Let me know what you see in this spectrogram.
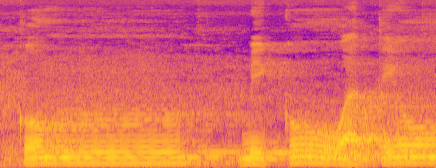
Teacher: Mim mati ketemu dengan ba itu ihfa safawi. Kalau ihfa dibaca samar di bibir.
